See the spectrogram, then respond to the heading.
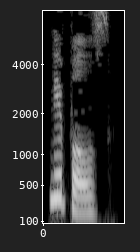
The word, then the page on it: nipples: British English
